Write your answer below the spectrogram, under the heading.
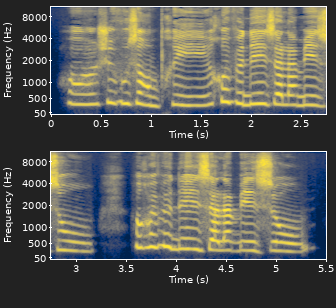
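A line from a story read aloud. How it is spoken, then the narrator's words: Sobbing. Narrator (French): dit Mistress Quilp avec des sanglots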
